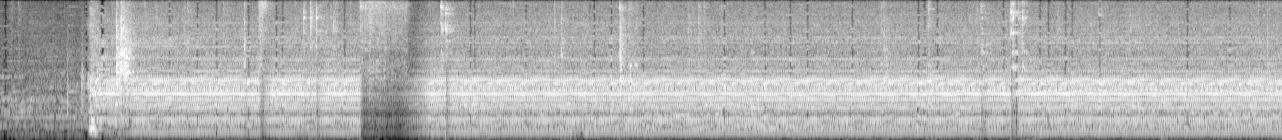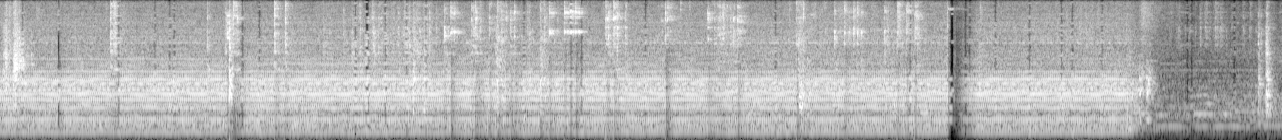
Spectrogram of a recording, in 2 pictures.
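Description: A handheld power tool's motor running with a steady whine, stopping briefly about four seconds in and cutting off near the end, with light metallic clicks on top, as the exhaust Y-pipe bolts are spun off.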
